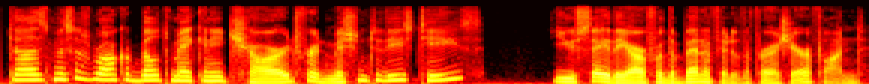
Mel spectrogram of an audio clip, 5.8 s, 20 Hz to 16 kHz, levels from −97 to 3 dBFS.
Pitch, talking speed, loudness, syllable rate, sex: 160 Hz, 230 wpm, -19 LUFS, 6.3 syllables/s, male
